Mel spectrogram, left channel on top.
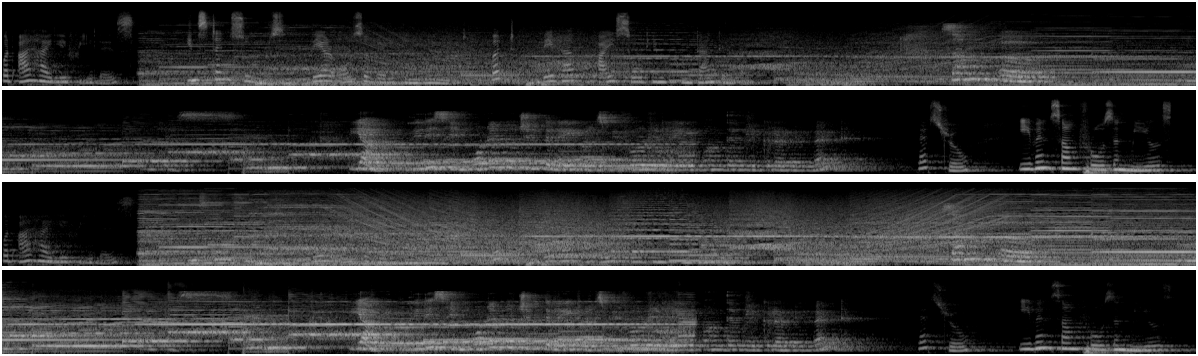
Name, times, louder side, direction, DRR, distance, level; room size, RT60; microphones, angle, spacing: voice 1, 0.0-1.3 1.8-4.6 4.9-5.0 5.3-7.5 21.1-21.6 22.1-23.6, left 2 dB, 35° left, 13 dB, 0.8 m, -35 dB
sound 1, 1.3-18.9, right 8 dB, 55° right, 0.4 m, -31 dB
voice 2, 7.8-8.3 8.9-10.6 13.3-14.3 15.1-15.7 16.0-20.4, right 1 dB, 20° right, -3 dB, 4.1 m, -33 dB
18.0 x 11.0 x 7.2 m, 1.5 s
head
